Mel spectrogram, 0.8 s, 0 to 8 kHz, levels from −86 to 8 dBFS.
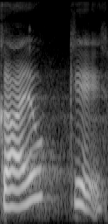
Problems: constant background noise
